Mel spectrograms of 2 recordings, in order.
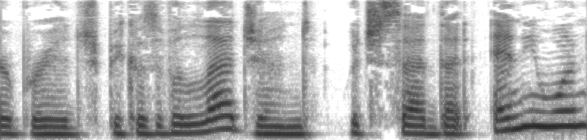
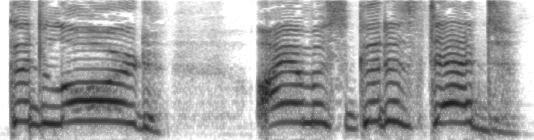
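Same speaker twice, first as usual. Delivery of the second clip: high, loud shout of alarm; shouted cry; 14 semitones higher, 5 dB louder than usual. A narrator's reading. Old man falling on the cursed bridge, high alarmed shout. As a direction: cry out in high-pitched dismay. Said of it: "he shouted".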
